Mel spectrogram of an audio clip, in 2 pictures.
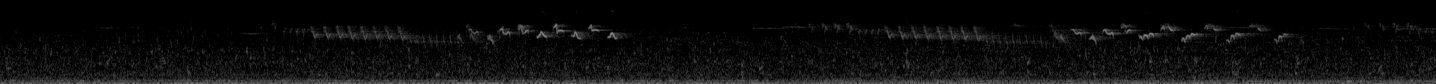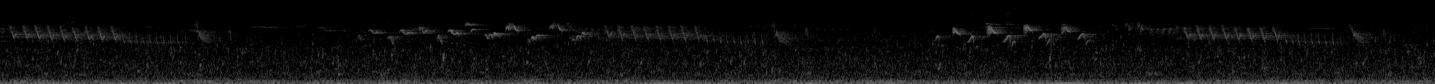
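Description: A songbird singing repeated phrases, each a buzzy trill followed by a run of quick descending chirps, coming back every six or seven seconds over a steady low rumble.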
